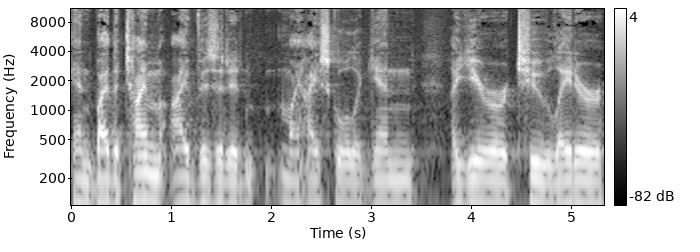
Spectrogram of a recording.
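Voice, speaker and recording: The speaker goes at a fairly slow pace with a monotone, flat intonation. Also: man. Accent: American. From Southern California, San Bernardino area. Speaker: school principal and educator. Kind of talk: interview. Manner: halting.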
